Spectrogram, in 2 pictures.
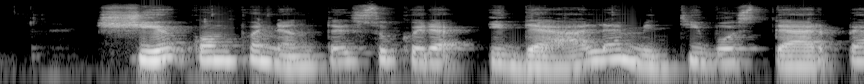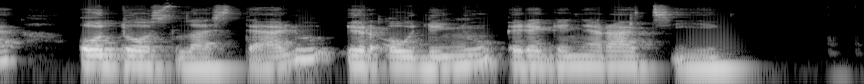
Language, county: Lithuanian, Marijampolė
